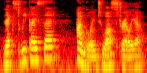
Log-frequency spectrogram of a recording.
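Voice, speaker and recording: A woman reading a children's story aloud in an animated, expressive way, drawing out words for emphasis. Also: deep voice, measured pace. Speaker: teacher reading a picture book aloud.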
